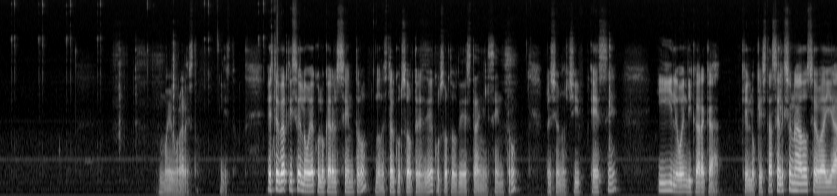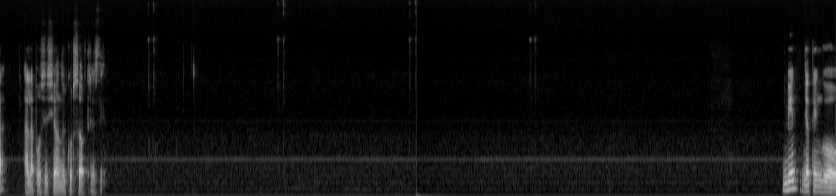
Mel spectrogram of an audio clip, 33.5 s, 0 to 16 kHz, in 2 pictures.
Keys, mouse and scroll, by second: 0.3 shift+right click, 0.8 shift+right click, 1.4 shift+right click, 2.0 shift+right click, 3.3 Delete, 4.1 click, 5.2 right click, 11.7 shift+s, 19.7 click, 22.4 click, 25.0 click, 27.3 click.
